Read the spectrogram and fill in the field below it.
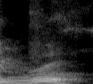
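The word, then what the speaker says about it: روح: What it said, one, the Arabic pronunciation for spirit, believe it or not, is ruh.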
